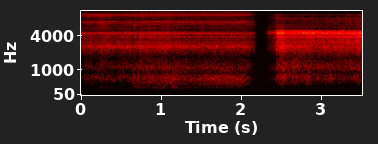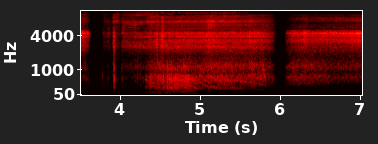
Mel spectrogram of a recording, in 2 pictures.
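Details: Recorded winter 2012, before ITB: rough, rasping breathing in long phases separated by brief pauses; snoring.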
